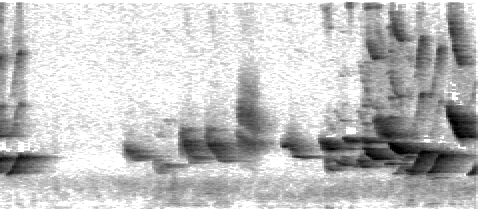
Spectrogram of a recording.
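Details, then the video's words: Double-collared seedeater singing a series of short slurred, rising and falling whistled notes that grow louder and more crowded toward the end, over a background hiss. "COLEIRO DBRUN"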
